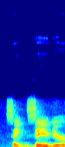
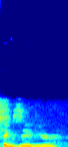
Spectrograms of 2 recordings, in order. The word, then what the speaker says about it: Xavier: You pronounce the X.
